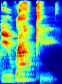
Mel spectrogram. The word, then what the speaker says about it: Iraqi: Although it's a letter I, we pronounce it like a letter E. People from Bangladesh are Bangladeshi. People from Iraq are Iraqi.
